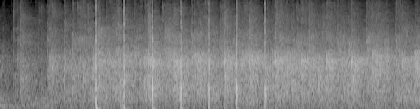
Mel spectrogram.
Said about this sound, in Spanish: Un fuerte aplauso al Eterno.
